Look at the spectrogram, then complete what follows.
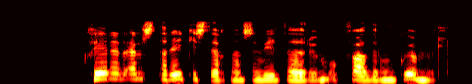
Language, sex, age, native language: Icelandic, female, 40-49, Icelandic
